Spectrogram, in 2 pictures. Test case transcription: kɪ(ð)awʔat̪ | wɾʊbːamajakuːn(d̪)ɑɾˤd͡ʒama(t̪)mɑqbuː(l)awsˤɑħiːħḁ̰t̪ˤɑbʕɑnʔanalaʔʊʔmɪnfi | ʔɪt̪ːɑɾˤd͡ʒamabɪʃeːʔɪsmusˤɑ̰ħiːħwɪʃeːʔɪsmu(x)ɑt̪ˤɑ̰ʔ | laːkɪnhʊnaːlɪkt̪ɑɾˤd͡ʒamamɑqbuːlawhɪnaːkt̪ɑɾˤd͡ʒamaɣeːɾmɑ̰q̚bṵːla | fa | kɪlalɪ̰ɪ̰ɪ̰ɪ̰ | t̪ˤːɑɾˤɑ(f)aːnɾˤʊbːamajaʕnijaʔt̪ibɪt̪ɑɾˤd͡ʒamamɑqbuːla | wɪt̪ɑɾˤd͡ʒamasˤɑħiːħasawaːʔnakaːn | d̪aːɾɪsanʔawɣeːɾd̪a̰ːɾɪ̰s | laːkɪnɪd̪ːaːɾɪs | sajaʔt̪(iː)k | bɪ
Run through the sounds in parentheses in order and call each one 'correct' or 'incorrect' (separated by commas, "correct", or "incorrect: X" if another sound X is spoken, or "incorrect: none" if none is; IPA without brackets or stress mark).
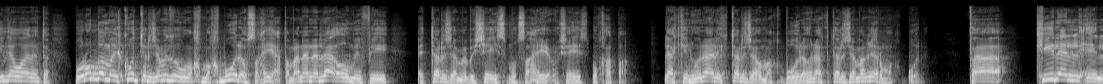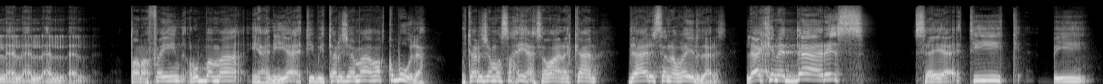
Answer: correct, incorrect: t̪, correct, correct, correct, correct, correct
